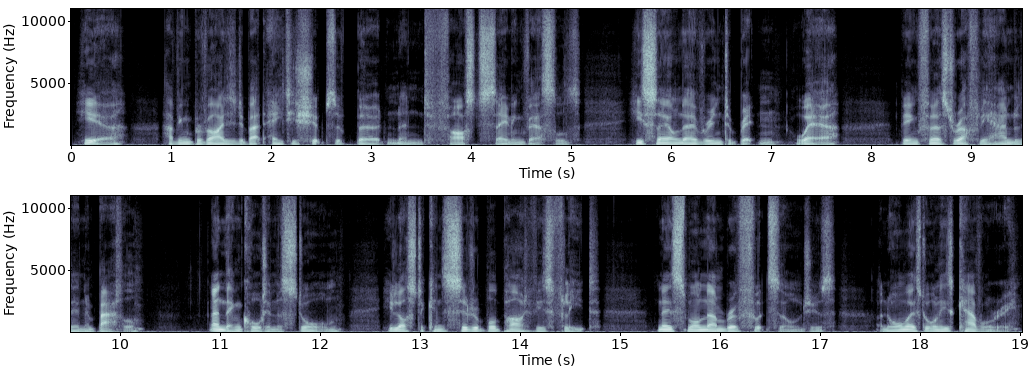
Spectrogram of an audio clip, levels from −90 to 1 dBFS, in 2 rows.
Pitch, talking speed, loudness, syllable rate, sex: 90 Hz, 160 wpm, -21 LUFS, 5.0 syllables/s, male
